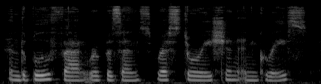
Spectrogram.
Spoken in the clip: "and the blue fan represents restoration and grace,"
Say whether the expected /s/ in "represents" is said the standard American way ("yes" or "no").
yes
